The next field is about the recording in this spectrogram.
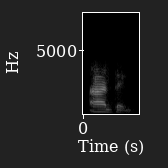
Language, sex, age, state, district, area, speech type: Tamil, female, 18-30, Tamil Nadu, Tirunelveli, urban, conversation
